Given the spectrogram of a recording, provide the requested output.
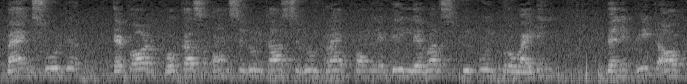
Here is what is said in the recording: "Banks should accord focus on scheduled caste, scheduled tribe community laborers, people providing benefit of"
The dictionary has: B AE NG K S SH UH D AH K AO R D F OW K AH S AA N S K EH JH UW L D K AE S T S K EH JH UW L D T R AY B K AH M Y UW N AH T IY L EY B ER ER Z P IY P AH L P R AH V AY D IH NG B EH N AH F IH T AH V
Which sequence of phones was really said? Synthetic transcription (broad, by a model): B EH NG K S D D AH K AO R D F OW K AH S AA N S IY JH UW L K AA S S IY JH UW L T R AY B K AH M Y UW N AH T IY L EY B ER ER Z P IY P AH L P R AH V AY D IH NG B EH N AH P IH T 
